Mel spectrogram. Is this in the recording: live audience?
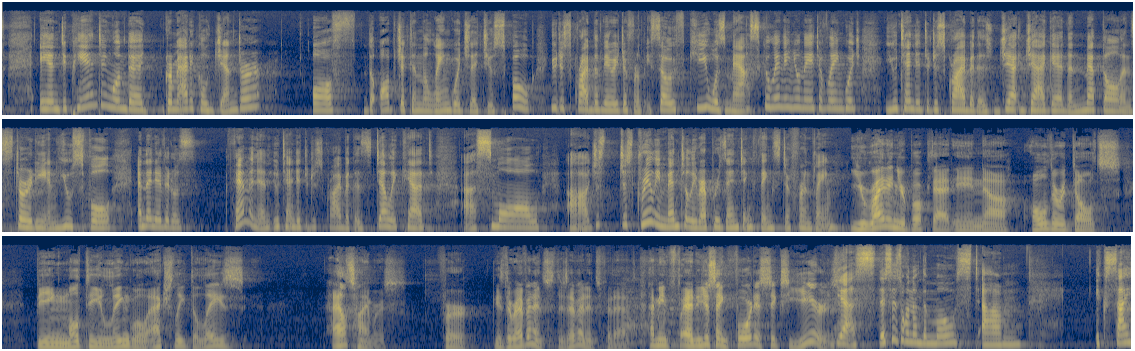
yes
